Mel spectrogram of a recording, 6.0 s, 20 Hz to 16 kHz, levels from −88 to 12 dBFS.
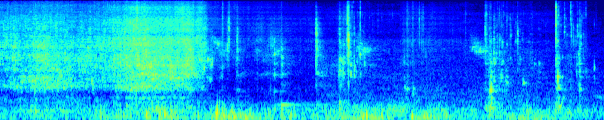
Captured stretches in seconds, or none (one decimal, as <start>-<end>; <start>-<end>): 0.0-1.5; 3.5-4.0; 4.6-6.0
